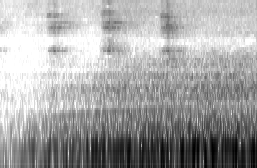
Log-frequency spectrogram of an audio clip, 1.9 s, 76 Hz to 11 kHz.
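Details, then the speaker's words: Maruti Alto 800 cabin A/C blower after removing debris lodged in it because no AC filter was fitted: low, steady airflow rumble builds smoothly with no ticking or fluttering; normal blower sound. "सिर्फ blower का जो normal sound होता है वो sound आ रहा है।"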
